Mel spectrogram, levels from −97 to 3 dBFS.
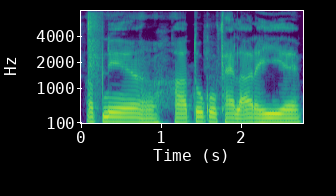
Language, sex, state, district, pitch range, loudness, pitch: Hindi, male, Madhya Pradesh, Bhopal, 110-120 Hz, -13 LUFS, 115 Hz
